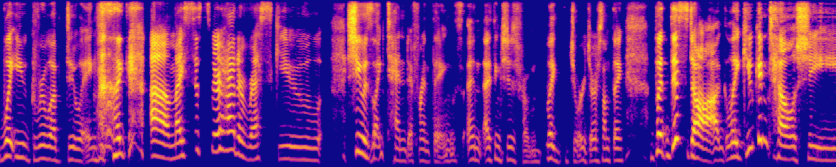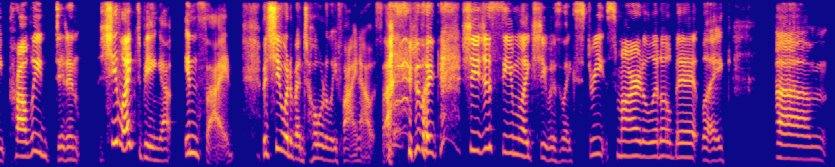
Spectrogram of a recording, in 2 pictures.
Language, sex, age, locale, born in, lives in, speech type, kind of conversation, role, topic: English, female, 40-44, en-US, United States, United States, conversation, unstructured, none, What do you think about people leaving their pets outside all day?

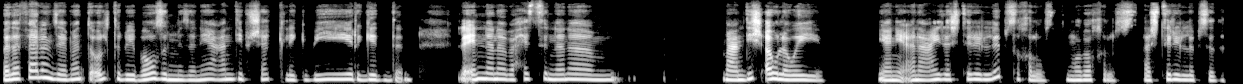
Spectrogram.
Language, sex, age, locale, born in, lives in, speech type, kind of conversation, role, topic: Arabic, female, 30-34, ar-EG, Egypt, Egypt, conversation, advice, user, إزاي ألاقي لبس يناسب ذوقي ويبقى مريح وسعره مناسب؟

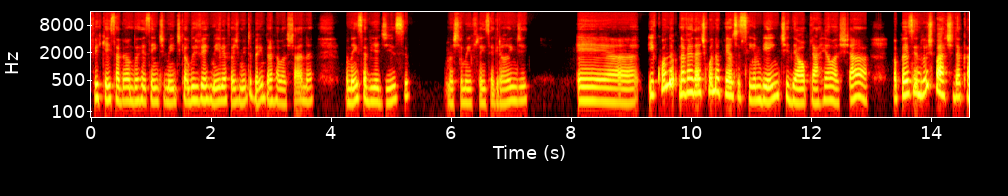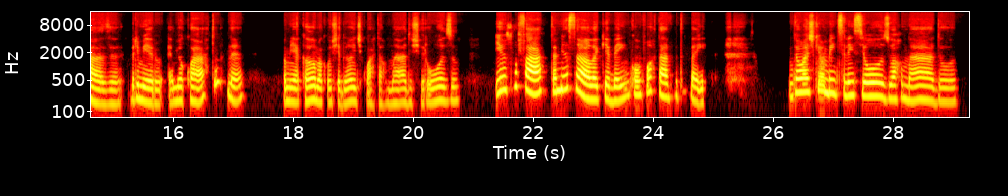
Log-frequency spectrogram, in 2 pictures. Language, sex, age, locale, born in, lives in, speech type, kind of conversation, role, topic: Portuguese, female, 30-34, pt-BR, Brazil, Germany, conversation, unstructured, none, Qual é o seu ambiente ideal para relaxar em casa?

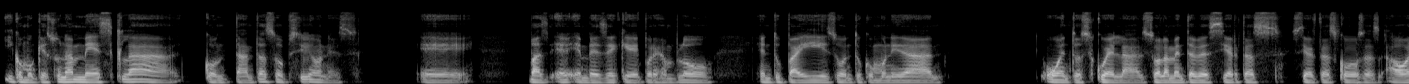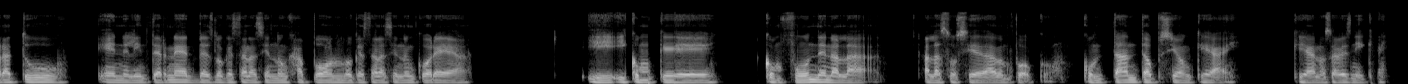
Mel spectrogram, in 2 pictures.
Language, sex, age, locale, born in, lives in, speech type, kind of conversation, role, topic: Spanish, male, 40-44, es-MX, United States, United States, conversation, unstructured, none, ¿Crees que la sociedad pone demasiadas expectativas sobre nosotros?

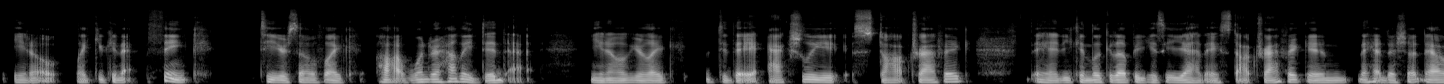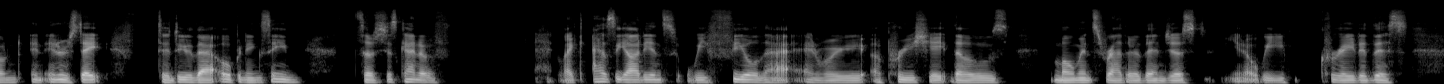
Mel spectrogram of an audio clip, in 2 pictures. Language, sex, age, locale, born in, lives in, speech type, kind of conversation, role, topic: English, male, 35-39, en-US, United States, United States, conversation, unstructured, none, Do you think movies today rely too much on special effects?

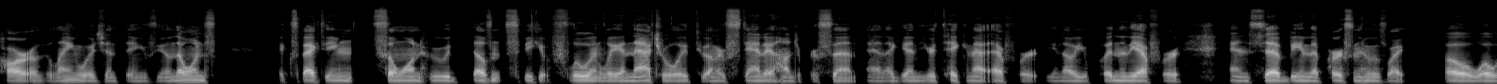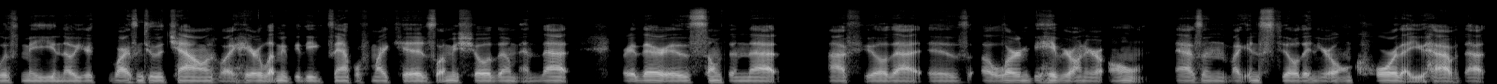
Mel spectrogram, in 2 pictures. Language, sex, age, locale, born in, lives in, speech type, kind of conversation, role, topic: English, male, 30-34, en-US, United States, United States, conversation, unstructured, none, How do you most enjoy learning something new, and what kind of support helps you?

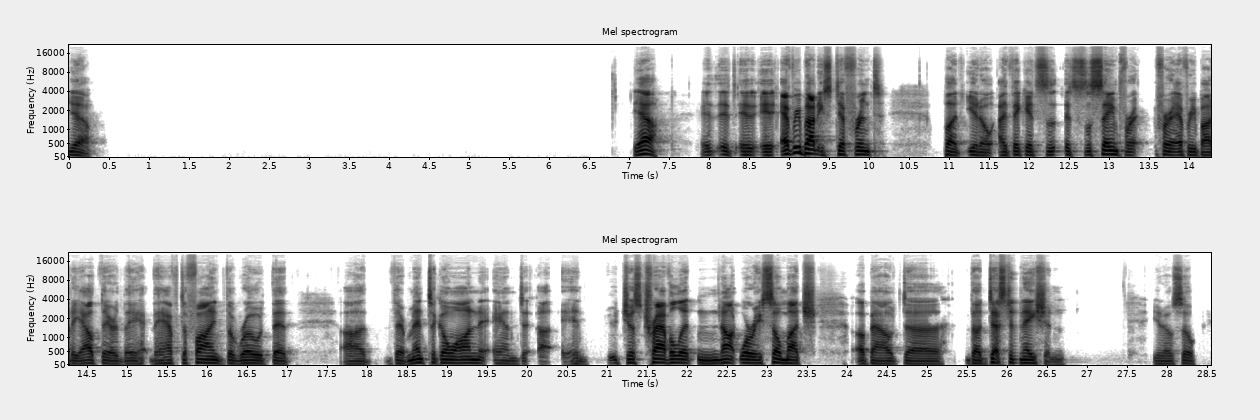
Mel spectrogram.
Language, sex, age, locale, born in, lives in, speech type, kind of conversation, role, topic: English, male, 45-49, en-US, United States, United States, conversation, podcast, host, How can people find direction when they feel uncertain about their future?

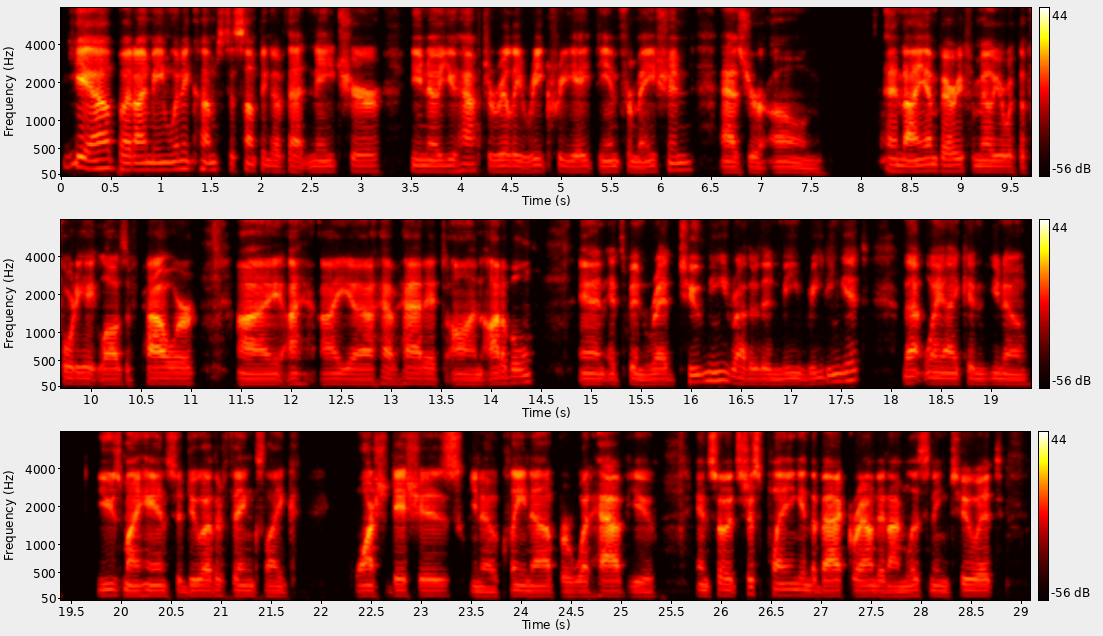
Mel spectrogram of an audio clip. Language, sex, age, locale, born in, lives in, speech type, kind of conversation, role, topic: English, male, 40-44, en-US, United States, United States, conversation, unstructured, none, How do you learn best: through videos, reading, or hands-on practice?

